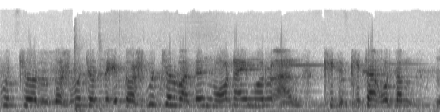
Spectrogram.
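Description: Speech only: a caller talking without pause over a telephone line, the voice thin and cut off above the middle range.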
